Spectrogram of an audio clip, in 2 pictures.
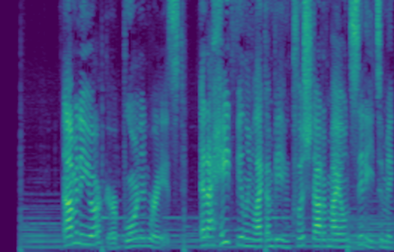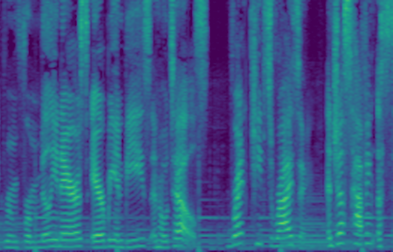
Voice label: english american political ads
